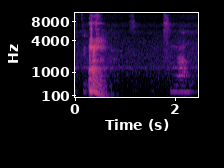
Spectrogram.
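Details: Woman burping loudly and repeatedly during a massage with oil, linked by the speakers to trapped wind ('masuk angin') and stomach discomfort: a single loud, low voiced belch, then a softer one after a pause.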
